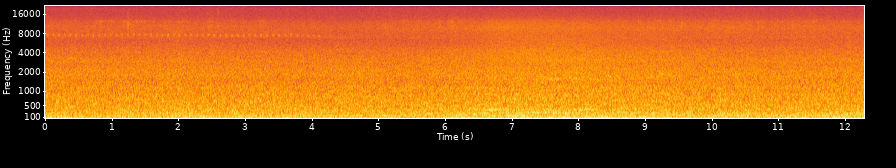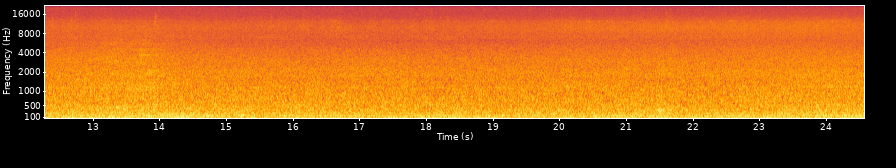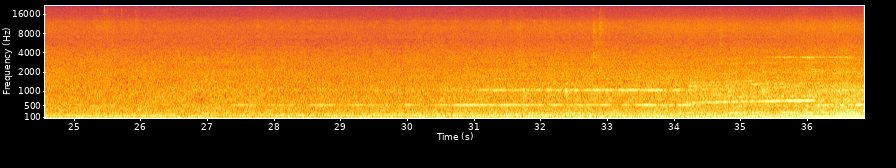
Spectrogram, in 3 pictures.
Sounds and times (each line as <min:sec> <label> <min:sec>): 0:24.5 Train traveling 0:36.8
0:25.0 Traffic Sound 0:36.8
